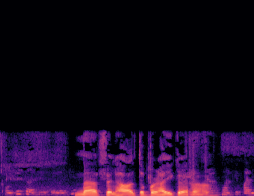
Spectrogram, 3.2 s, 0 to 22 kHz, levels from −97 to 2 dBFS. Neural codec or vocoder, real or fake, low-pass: none; real; 7.2 kHz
